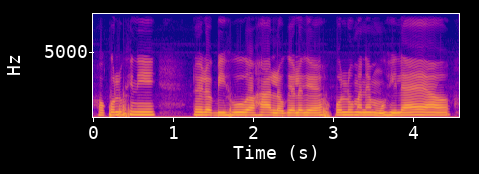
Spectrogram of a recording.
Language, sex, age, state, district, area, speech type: Assamese, female, 30-45, Assam, Dibrugarh, rural, spontaneous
